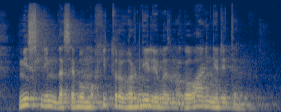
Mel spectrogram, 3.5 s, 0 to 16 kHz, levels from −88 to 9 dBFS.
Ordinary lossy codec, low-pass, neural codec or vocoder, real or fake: none; 14.4 kHz; vocoder, 44.1 kHz, 128 mel bands, Pupu-Vocoder; fake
